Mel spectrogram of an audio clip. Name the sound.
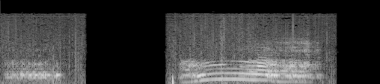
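lion roaring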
